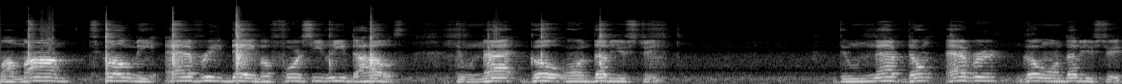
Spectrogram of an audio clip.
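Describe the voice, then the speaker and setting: A man's very slow delivery with long, frequent pauses, ordinary pitch variation and light background noise. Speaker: streamer. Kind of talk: casual story time vlog. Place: home room. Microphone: headset.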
